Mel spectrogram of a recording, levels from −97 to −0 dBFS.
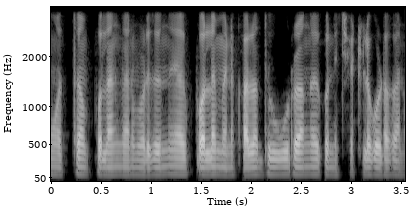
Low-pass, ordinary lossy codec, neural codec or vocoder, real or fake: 3.6 kHz; none; none; real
